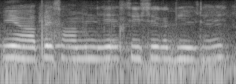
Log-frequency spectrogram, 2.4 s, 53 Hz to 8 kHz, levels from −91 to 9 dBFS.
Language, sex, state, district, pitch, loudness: Hindi, female, Uttar Pradesh, Shamli, 240 Hz, -15 LUFS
